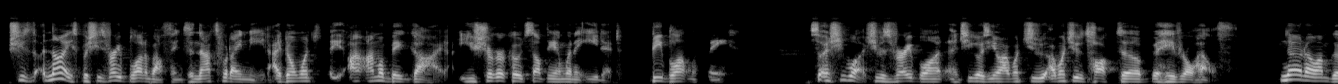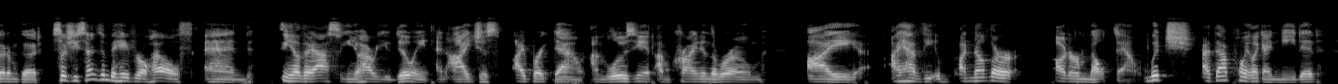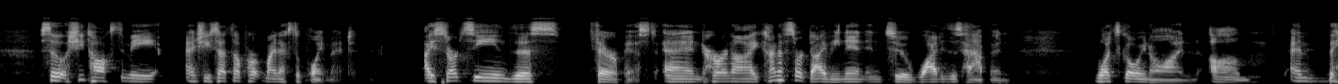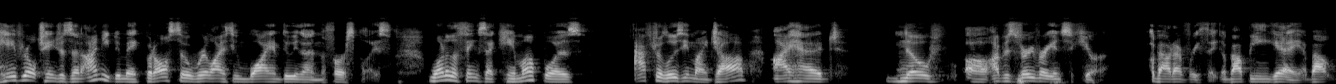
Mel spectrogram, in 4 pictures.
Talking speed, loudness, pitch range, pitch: 215 wpm, -22 LUFS, 125-160 Hz, 140 Hz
